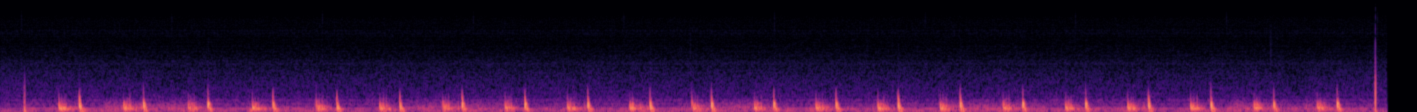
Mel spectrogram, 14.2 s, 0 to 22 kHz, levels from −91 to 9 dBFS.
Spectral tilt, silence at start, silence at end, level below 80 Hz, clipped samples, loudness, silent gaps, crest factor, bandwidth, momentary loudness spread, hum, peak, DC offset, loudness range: -12 dB/octave; 0.05 s; 0.35 s; -38 dBFS; under 0.1%; -25 LUFS; none; 24 dB; 3.9 kHz; 8 LU; none; 0 dBFS; under 0.1%; 1 LU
